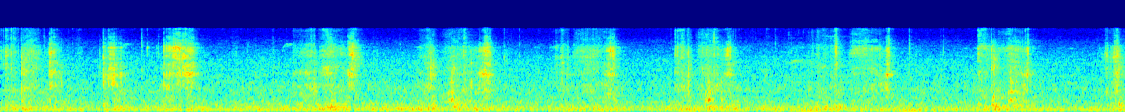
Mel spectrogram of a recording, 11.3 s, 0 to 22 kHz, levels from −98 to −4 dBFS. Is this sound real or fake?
real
